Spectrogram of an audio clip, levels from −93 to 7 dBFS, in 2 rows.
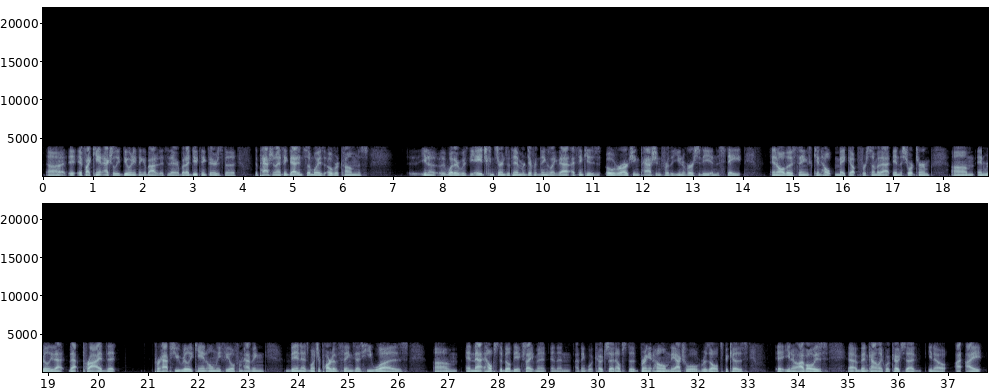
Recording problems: high frequencies cut off; severe; nothing above 4 kHz
garbled, watery; slightly

